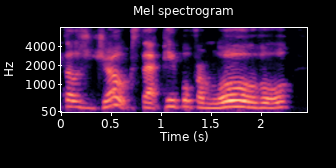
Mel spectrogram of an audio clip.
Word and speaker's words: Louisville: That's why I don't say Louisville.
